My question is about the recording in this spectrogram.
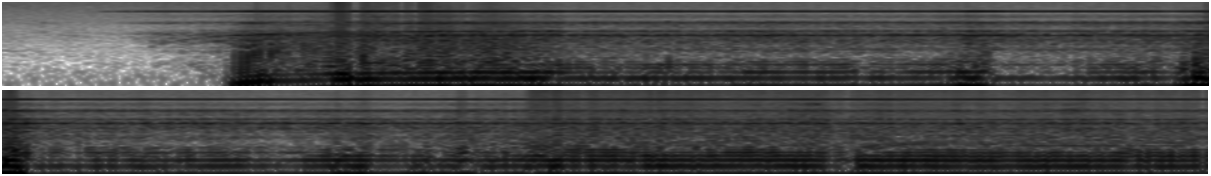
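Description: The motor of a small ride-on vehicle starts about a second in and runs steadily, with a low hum, a thin high whine and a noisy rush over the microphone.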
